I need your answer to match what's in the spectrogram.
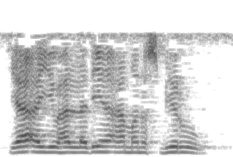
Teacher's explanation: Dipanjangkan dua harakat wawunya. Jangan diberhentikan dengan hamzah. · Term: huruf mad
